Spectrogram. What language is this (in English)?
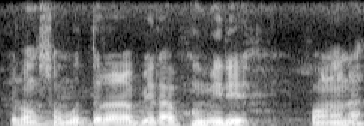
Odia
